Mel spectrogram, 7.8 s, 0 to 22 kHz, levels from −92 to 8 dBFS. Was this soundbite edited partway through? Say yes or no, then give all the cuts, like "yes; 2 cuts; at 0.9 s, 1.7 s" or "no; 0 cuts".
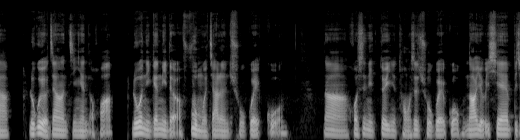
no; 0 cuts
